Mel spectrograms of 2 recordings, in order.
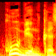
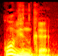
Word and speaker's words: Кубинка: Человек мне пишет, Кубинка, ты что, не играешь в World of Tanks? Кубинка, слушайте, Кубинка, что вы мне рассказываете? Это вы просто не знаете ударение правильно.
